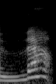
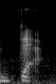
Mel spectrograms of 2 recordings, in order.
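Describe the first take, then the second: First: The word begins with a TH sound. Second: The word begins with a D sound.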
